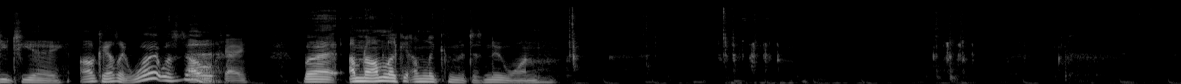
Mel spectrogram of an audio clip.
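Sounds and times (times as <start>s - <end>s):
speech: 0.0s - 5.6s
computer keyboard typing: 5.6s - 8.0s, 9.3s - 9.8s.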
